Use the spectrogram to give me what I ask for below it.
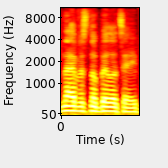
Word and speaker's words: Navis Nobilite: Yeah, it's actually pronounced Navis Nobilite because Cassia said so.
